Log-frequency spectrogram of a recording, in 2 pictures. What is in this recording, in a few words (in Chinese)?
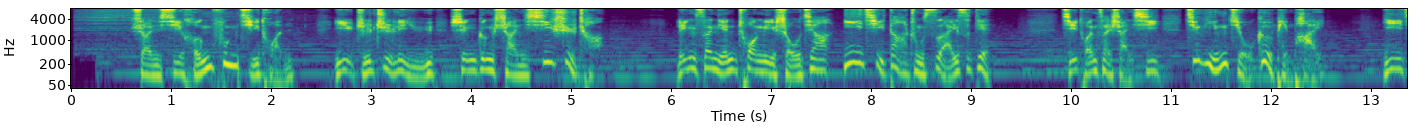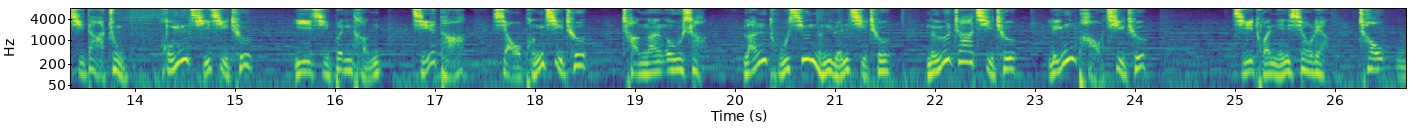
男, 专题, 企业专题; 陕西恒丰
